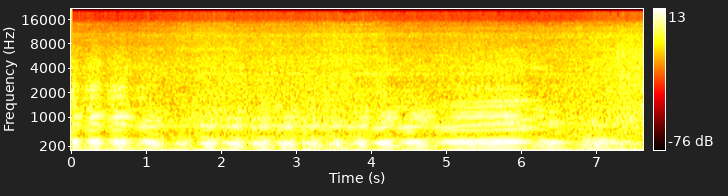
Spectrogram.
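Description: Steady close drone of a Honda Hawk 250 motorcycle engine while riding, holding an even pitch with a faint rise and dip toward the end, under wind rush.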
